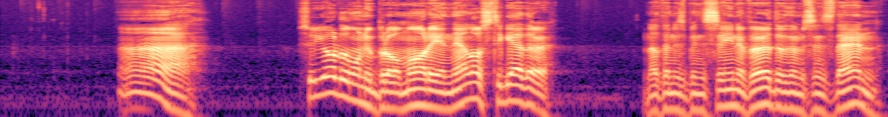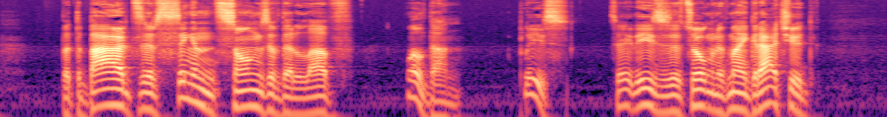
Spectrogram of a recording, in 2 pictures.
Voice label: breton scottish

